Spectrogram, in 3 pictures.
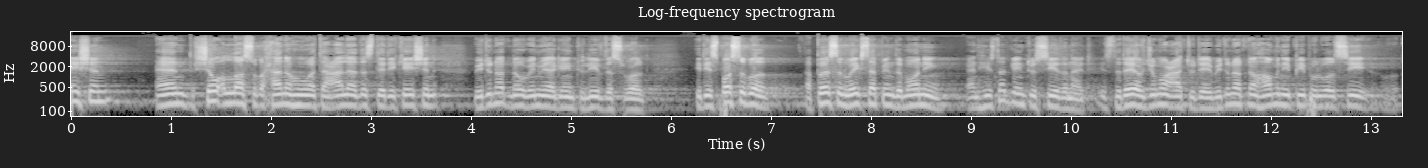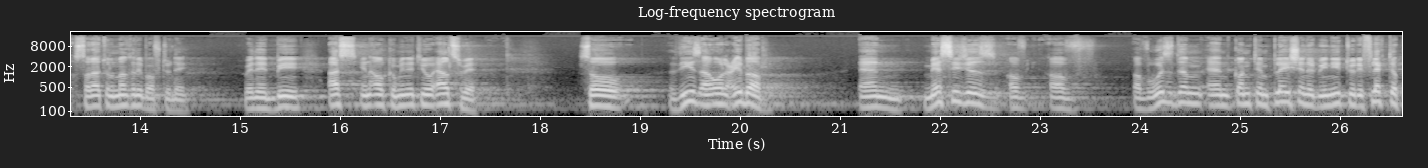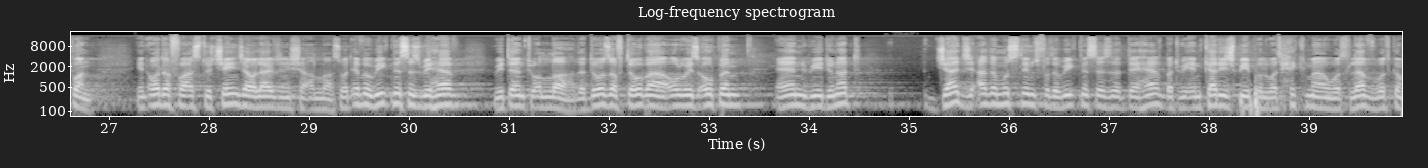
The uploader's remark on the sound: at the Houghton Masjid (West Street)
